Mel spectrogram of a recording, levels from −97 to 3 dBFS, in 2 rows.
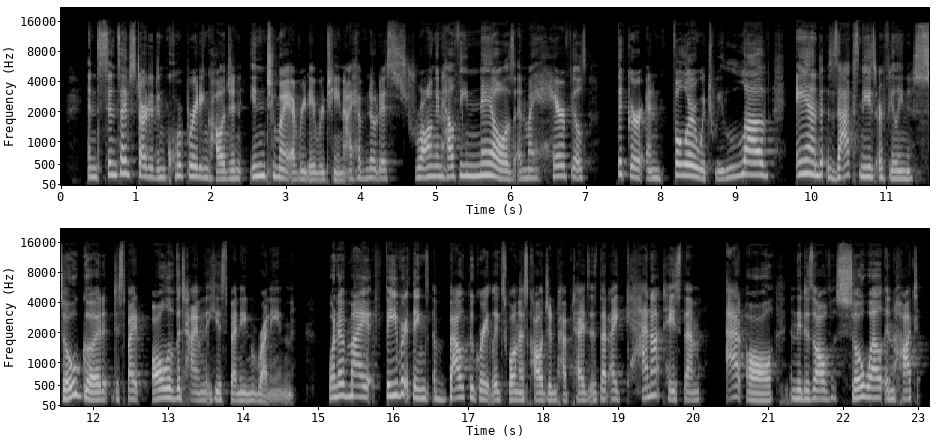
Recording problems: none

